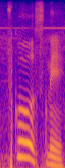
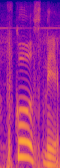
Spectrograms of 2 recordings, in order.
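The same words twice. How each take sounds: The two takes are said the same way.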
